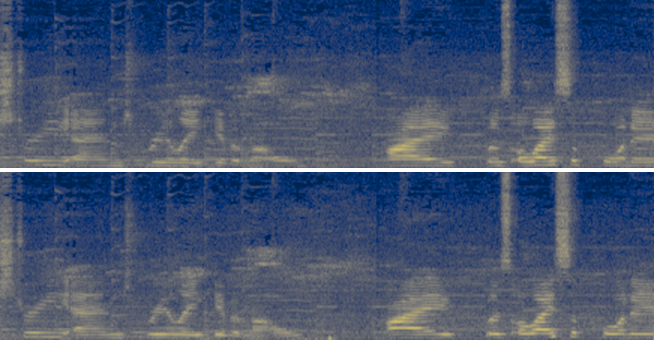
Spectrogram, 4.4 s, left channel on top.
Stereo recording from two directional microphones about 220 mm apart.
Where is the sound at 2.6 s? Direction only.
15° right (ahead or behind).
